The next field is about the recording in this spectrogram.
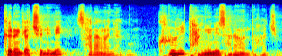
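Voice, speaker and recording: A man preaching an expository sermon as a pastor, animated and acting out the people in his story. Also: mid-range voice, fairly quick, in a large hall. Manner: animated, acts out voices and cries. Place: church sanctuary.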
